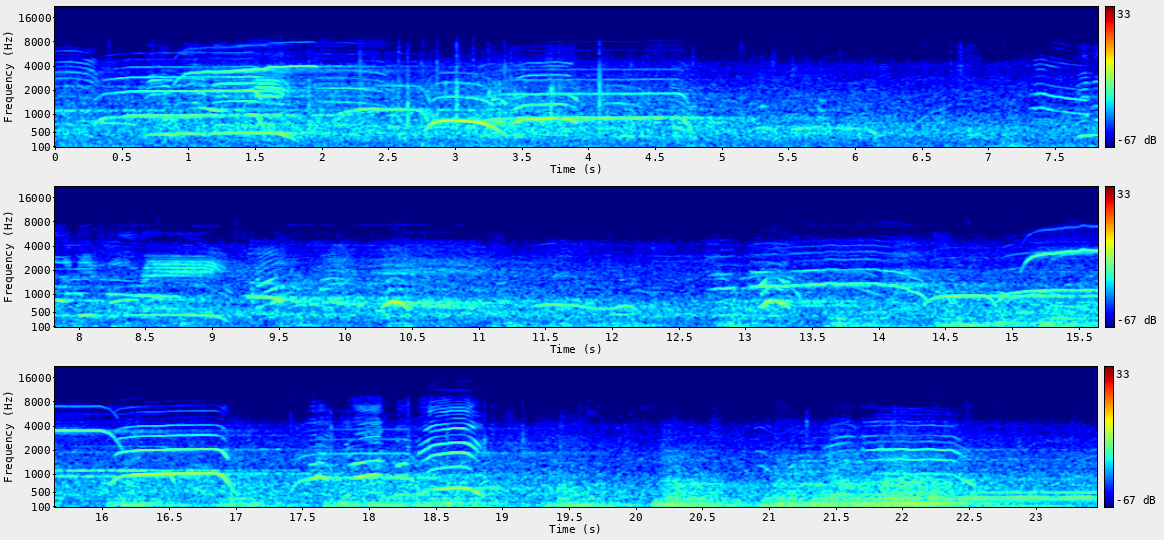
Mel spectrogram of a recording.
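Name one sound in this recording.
A marching band plays brass music in a large echoing stadium.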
